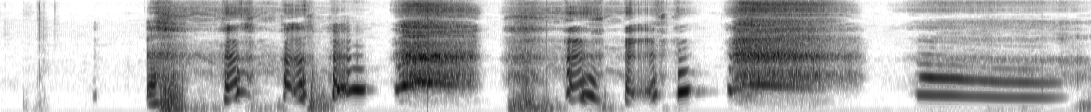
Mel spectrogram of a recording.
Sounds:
Laughter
